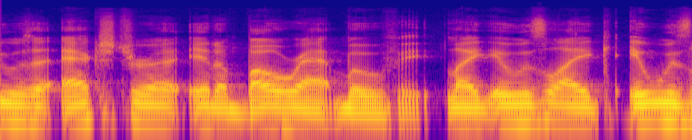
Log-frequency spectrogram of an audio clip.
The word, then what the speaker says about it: Borat: ran like he was an extra in a Bo Rat movie.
